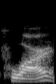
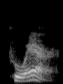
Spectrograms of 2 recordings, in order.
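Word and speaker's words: Pu'er: If you really want to say them, learn to say puar instead of puer, you know?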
